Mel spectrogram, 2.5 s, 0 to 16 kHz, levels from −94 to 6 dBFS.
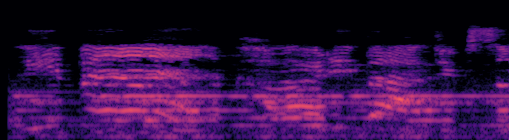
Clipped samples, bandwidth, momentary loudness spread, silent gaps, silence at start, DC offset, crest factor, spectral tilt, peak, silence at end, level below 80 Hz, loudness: under 0.1%; 7.6 kHz; 12 LU; none; 0.05 s; under 0.1%; 16 dB; 1.5 dB/octave; -22 dBFS; 0 s; -72 dBFS; -36 LUFS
